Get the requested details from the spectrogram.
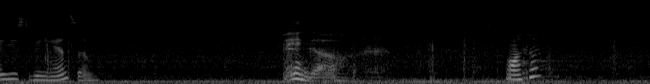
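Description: A young woman speaks casually.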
